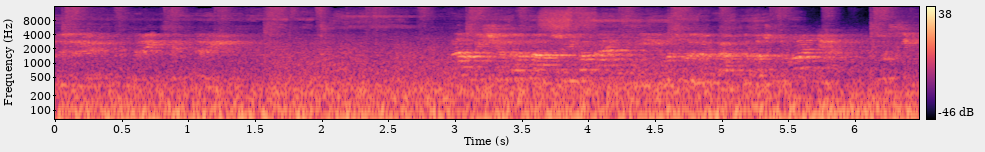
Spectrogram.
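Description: An escalator rumbles steadily.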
